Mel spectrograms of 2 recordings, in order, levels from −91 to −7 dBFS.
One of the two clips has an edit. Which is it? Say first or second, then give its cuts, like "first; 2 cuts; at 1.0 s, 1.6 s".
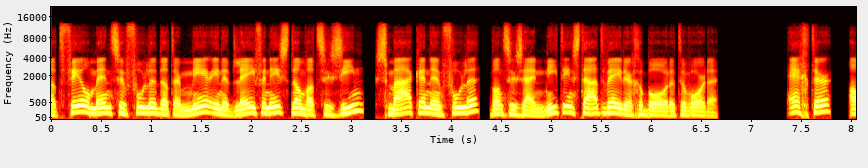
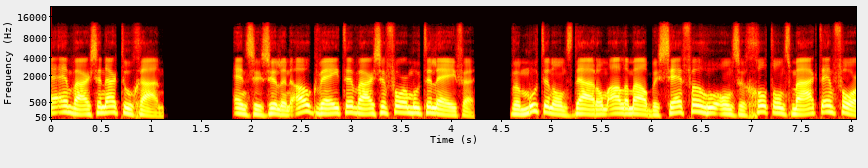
first; 1 cut; at 4.3 s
